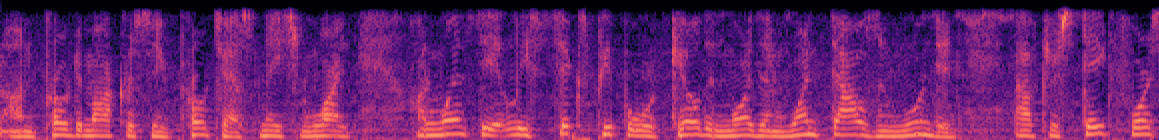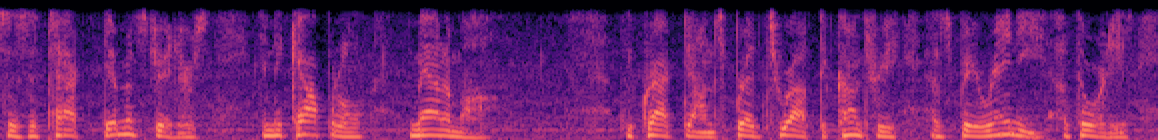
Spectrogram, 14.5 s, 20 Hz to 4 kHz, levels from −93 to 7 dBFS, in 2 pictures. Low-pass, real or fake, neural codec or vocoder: 3.6 kHz; fake; codec, 16 kHz, 8 kbps, FreqCodec, larger model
